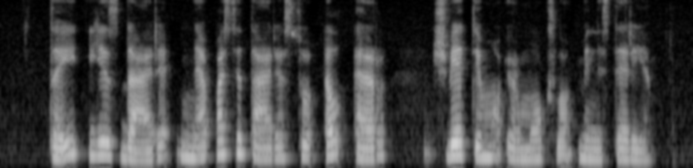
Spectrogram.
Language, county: Lithuanian, Šiauliai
